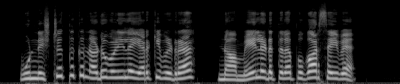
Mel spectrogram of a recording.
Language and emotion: Tamil, angry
